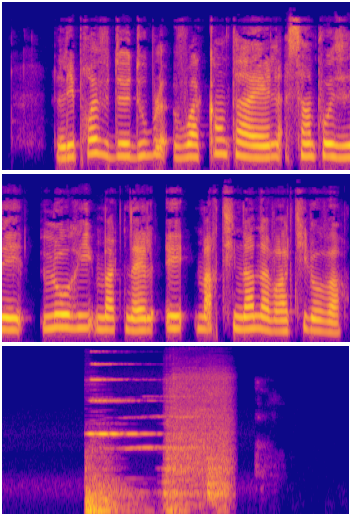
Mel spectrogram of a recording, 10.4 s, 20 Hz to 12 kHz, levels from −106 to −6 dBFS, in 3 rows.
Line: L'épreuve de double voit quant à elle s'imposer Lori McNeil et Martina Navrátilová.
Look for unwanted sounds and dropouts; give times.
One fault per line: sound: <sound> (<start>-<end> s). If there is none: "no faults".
sound: squeak (7.8-9.3 s)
